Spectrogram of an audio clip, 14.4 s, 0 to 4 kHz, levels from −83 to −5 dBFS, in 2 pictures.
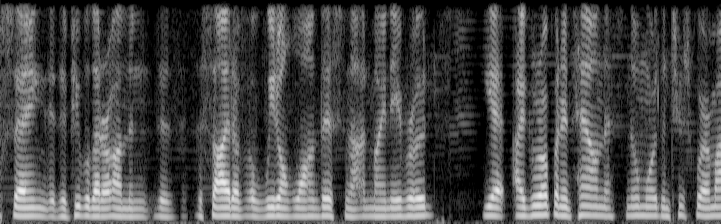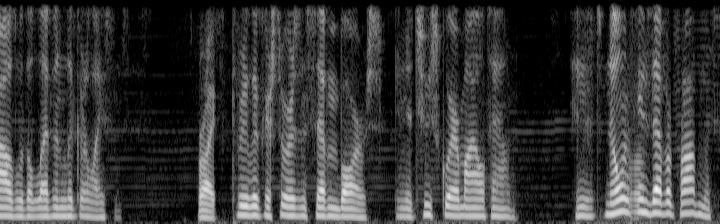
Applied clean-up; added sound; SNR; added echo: neural separator model SepFormer WHAM!.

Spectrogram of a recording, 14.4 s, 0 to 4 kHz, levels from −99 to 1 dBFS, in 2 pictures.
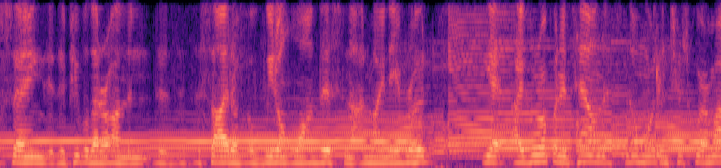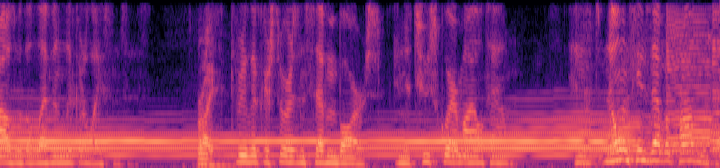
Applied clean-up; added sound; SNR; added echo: none; Guitar; 1 dB; none.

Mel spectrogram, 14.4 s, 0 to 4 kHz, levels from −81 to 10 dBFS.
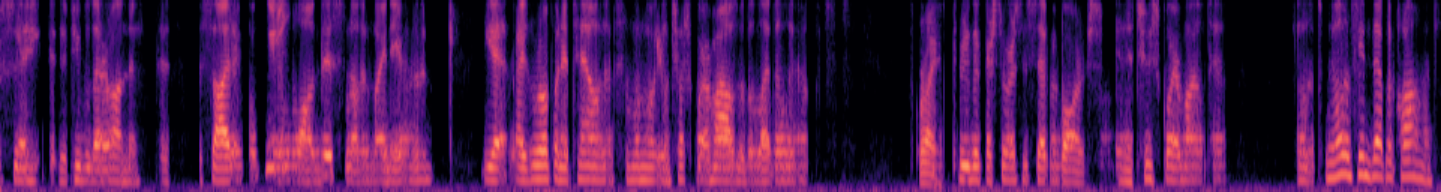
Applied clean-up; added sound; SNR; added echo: neural diffusion model UNIVERSE++.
